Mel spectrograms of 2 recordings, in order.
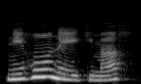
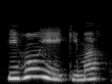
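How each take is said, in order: First: The n is a clear n linked to 'e'. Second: The n glides as a nasal into 'e'. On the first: The speaker calls it wrong. "니혼이라고 내가 얘를 니은 받침이라고 인식을 하고 있기 때문이에요" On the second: The speaker calls it right. "이응도 아니고 니은도 아닌 흘려보내는 발음이구나"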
